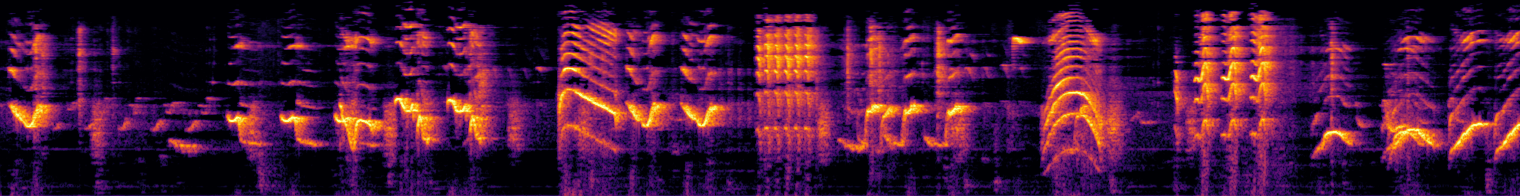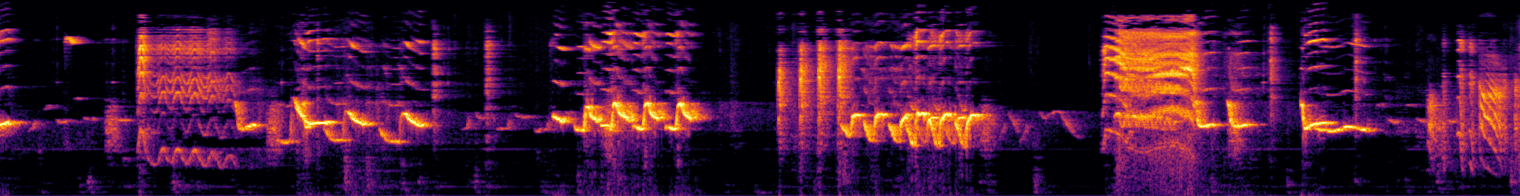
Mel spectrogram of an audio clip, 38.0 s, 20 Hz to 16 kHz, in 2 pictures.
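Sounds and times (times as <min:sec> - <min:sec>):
bird whistling song: 0:00.0 - 0:38.0
bird harsh scratchy chatter: 0:04.3 - 0:14.1, 0:14.7 - 0:18.0, 0:32.8 - 0:36.2.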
